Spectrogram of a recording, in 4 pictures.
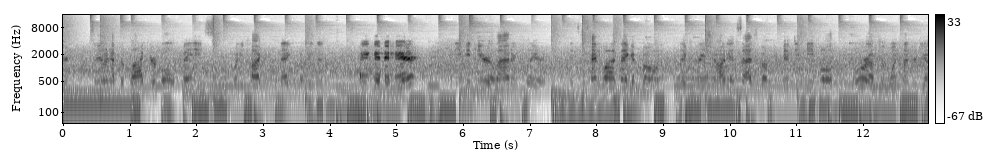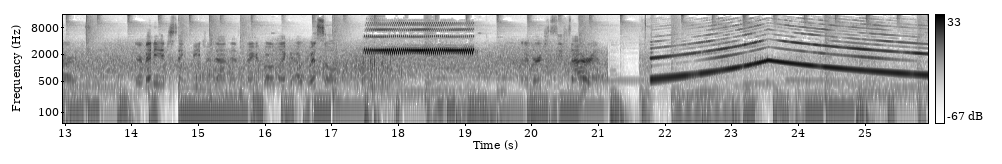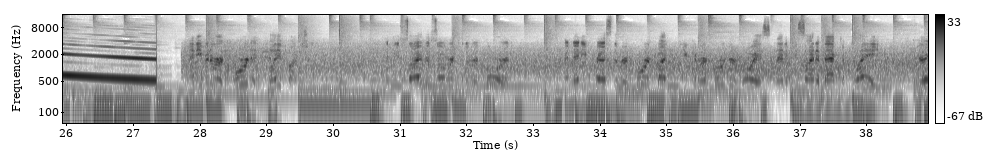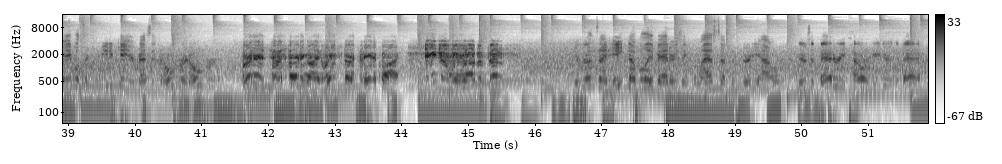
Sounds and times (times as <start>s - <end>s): Speech: 0.0s - 13.3s, 14.0s - 17.1s, 19.9s - 21.2s, 27.8s - 29.6s, 30.8s - 32.6s, 33.5s - 45.6s, 46.6s - 51.9s
Music: 0.0s - 51.9s
Police car (siren): 17.5s - 19.2s, 21.8s - 27.4s.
